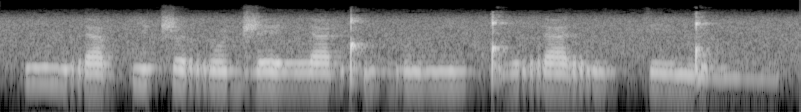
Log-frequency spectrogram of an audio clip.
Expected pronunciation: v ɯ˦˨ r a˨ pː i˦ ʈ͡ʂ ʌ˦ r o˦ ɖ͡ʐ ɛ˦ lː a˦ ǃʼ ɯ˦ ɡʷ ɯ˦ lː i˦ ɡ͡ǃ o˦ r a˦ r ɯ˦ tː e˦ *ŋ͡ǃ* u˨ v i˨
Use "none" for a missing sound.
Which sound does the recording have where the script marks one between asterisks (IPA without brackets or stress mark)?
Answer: ŋ͡ǃ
